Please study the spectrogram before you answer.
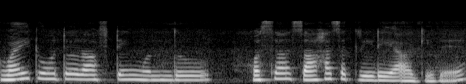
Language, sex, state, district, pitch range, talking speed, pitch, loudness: Kannada, female, Karnataka, Dakshina Kannada, 200-240 Hz, 105 wpm, 210 Hz, -16 LUFS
